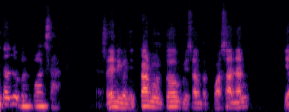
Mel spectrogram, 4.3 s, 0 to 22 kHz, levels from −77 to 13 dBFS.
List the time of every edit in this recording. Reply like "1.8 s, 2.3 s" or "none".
1.2 s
